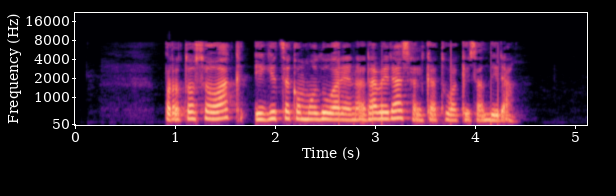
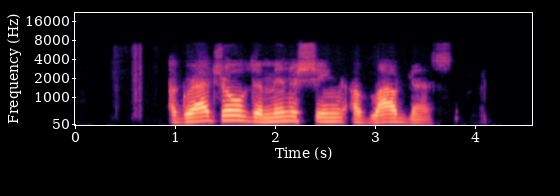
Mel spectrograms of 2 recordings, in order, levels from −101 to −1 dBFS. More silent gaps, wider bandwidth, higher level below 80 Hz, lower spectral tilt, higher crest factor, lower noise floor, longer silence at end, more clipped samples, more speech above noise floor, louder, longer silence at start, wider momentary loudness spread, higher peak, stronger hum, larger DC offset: neither; about the same, 8 kHz vs 7.4 kHz; about the same, -58 dBFS vs -62 dBFS; second, -5 dB/octave vs -6.5 dB/octave; about the same, 16 dB vs 16 dB; first, -81 dBFS vs -55 dBFS; second, 0.75 s vs 1.05 s; neither; first, 66 dB vs 39 dB; about the same, -16 LUFS vs -15 LUFS; about the same, 0.9 s vs 0.95 s; second, 7 LU vs 17 LU; about the same, 0 dBFS vs -2 dBFS; neither; neither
